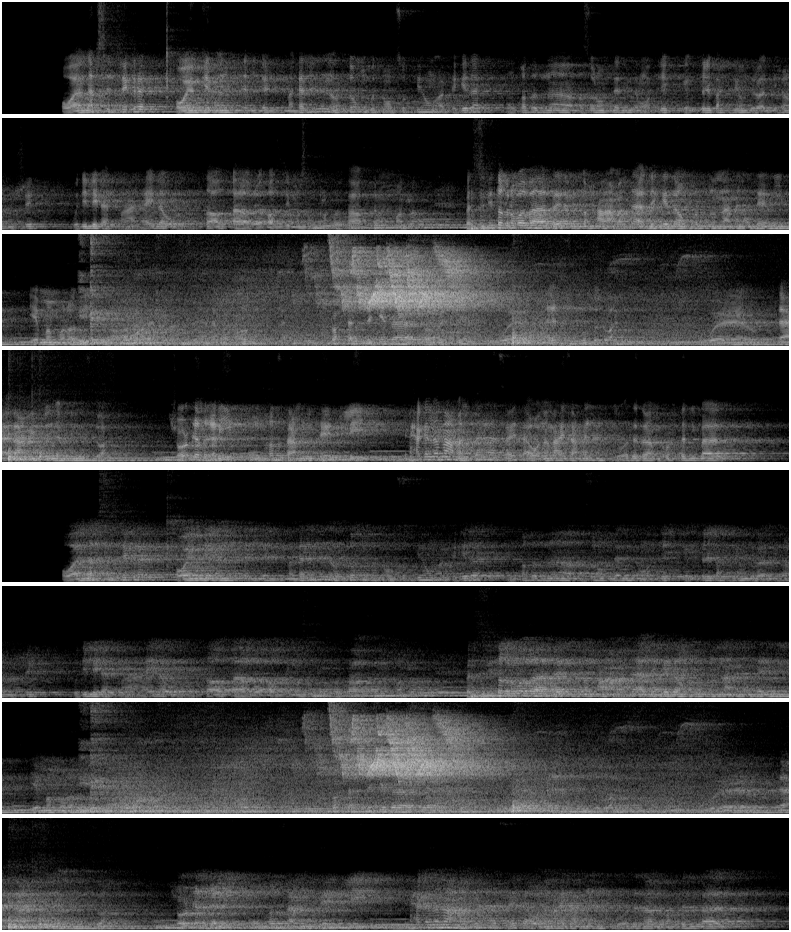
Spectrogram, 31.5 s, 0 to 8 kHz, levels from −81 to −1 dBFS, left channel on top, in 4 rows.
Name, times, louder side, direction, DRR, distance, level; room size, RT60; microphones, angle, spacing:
voice 1, 0.6-1.5 1.7-8.2 8.6-15.7 16.0-18.6 19.0-22.1 22.7-24.7 25.3-27.3 27.6-30.9, left 2 dB, 85° left, 2 dB, 0.8 m, -34 dB
sound 1, 10.9-28.4, equal, 50° left, 2.0 m, -39 dB
sound 2, 16.5-24.7, equal, 35° left, 0.9 m, -37 dB
sound 3, 16.8-22.9, equal, 5° left, 1.3 m, -27 dB
9.3 x 3.8 x 5.6 m, 2.3 s
head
